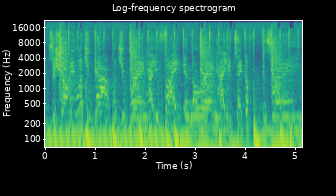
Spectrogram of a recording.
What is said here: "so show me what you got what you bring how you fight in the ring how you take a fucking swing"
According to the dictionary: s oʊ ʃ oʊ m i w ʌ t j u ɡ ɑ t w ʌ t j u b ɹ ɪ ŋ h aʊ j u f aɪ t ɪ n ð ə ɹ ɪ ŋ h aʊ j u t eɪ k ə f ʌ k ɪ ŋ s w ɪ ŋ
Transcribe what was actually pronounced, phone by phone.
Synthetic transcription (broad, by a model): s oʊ ʃ oʊ m i w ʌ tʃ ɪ ɡ ɑ t w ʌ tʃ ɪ b ɹ ɪ ŋ h aʊ j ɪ f aɪ t ɪ n ð ə ɹ ɪ ŋ h aʊ j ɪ t eɪ ə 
